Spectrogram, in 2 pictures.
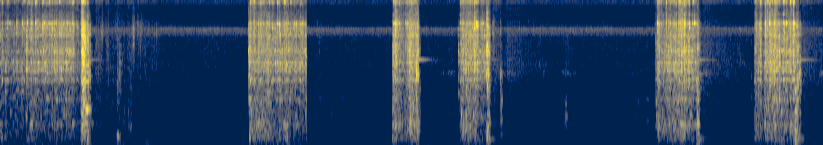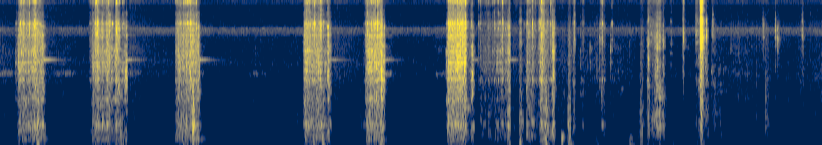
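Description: IDAM industrial lockstitch sewing machine running in about a dozen short stop-start runs, each under a second, with brief pauses between as the fabric is turned, while a quarter-inch hem is stitched round a curved keyhole edge.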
